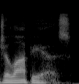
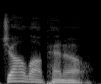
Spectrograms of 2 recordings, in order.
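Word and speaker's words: jalapeño: father goes wow look at this chocolate covered jalapios he pronounced it completely correctly his family burst out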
